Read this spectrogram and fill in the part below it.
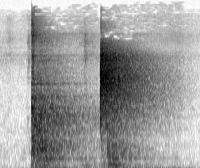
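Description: A cue strikes a billiard ball sharply.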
